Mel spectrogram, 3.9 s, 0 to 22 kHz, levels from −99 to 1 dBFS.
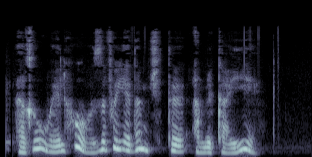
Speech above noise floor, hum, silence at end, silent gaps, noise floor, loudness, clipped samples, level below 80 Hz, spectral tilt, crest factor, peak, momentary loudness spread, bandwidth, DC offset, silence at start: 33 dB; none; 0.7 s; none; -61 dBFS; -29 LUFS; under 0.1%; -76 dBFS; -6.5 dB/octave; 18 dB; -10 dBFS; 5 LU; 10.5 kHz; under 0.1%; 0.1 s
